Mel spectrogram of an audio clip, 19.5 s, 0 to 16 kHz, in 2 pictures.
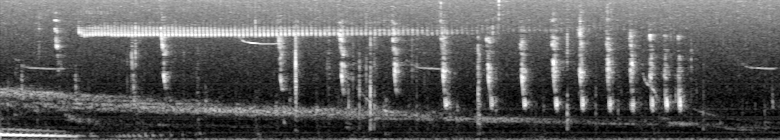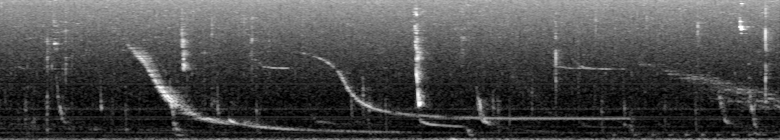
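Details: Weddell seals recorded in November 2017 by the McMurdo Oceanographic Observatory, 21 m below sea ice in McMurdo Sound, Antarctica: long descending whistles, steep downward sweeps and rapid clicking trains overlap, with a steady low hum beneath.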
